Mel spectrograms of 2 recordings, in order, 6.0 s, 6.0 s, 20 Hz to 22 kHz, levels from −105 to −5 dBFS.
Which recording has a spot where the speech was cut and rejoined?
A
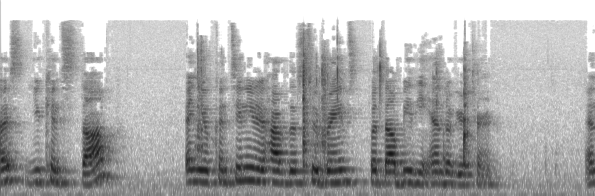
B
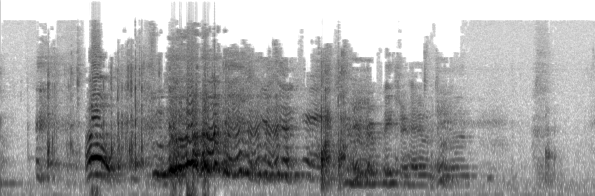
B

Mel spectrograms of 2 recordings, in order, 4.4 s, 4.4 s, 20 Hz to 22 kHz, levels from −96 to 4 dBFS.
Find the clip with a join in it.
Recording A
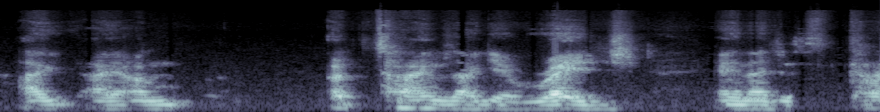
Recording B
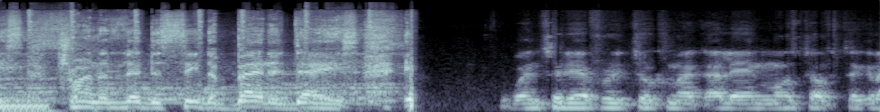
B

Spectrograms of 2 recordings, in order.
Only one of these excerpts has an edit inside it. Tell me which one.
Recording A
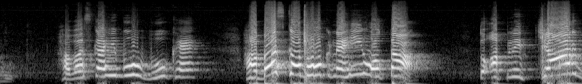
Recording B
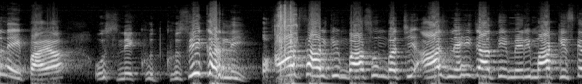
B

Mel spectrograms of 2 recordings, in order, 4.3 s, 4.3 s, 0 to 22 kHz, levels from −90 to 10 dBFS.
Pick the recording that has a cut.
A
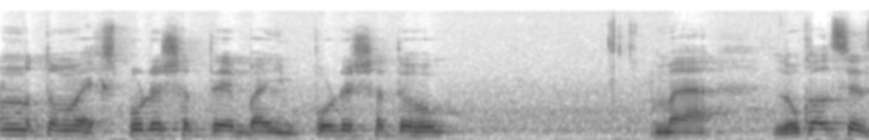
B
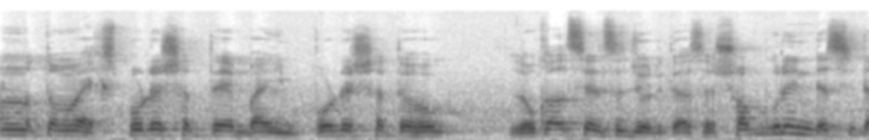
B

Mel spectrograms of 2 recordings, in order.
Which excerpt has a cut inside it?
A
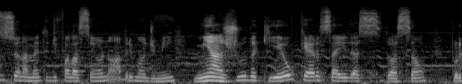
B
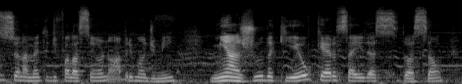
A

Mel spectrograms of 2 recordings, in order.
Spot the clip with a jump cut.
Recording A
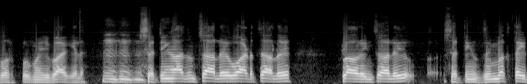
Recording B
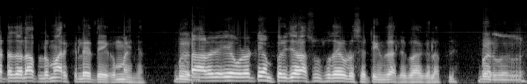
B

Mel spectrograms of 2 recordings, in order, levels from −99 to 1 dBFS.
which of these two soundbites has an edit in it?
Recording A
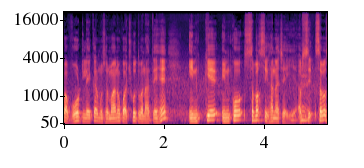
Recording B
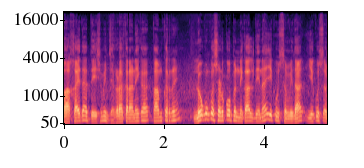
B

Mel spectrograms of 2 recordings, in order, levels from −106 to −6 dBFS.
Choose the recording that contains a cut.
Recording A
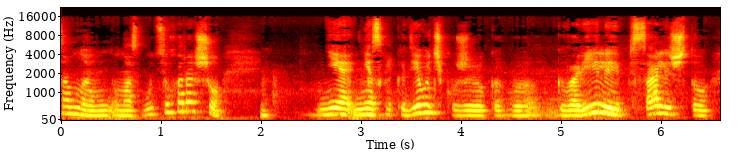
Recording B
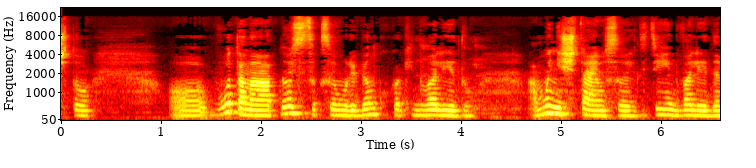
A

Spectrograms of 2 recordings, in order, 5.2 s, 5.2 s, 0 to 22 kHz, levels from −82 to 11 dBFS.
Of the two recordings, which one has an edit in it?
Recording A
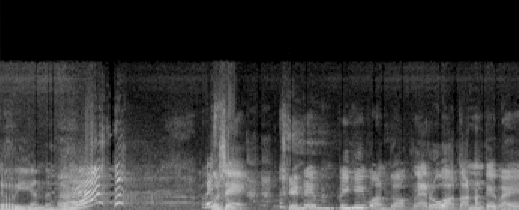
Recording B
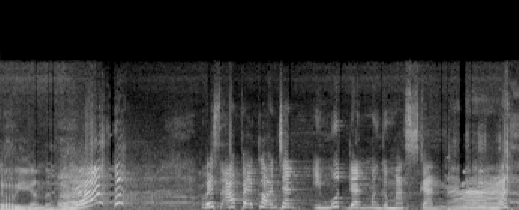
A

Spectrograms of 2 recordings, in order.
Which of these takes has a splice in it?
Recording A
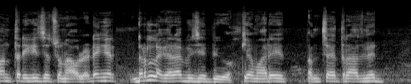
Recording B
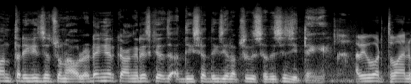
A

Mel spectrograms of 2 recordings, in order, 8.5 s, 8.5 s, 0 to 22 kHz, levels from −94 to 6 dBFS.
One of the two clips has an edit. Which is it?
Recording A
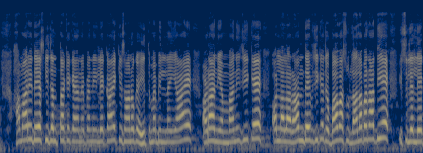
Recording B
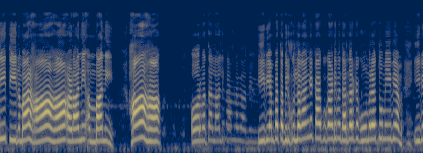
B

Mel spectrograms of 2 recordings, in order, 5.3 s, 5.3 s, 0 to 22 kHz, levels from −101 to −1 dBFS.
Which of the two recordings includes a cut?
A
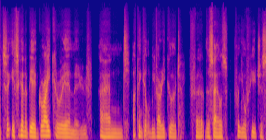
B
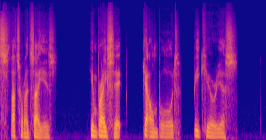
A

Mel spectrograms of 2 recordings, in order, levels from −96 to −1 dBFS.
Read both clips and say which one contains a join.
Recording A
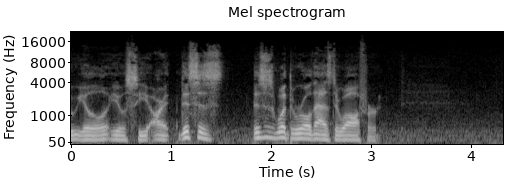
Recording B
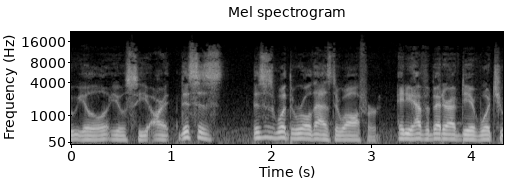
B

